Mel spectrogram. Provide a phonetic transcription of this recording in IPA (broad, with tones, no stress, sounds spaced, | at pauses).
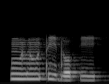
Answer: ũ˦ l ũ˦ t i˦˨ d o˧ k i˧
